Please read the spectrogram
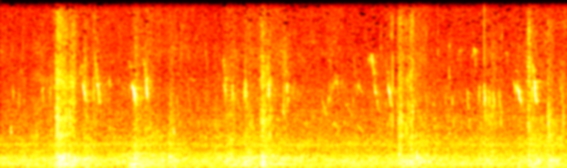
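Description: Harbour ambience: water lapping around small moored boats, with a steady rushing noise, a few short knocks and scattered short high chirps.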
